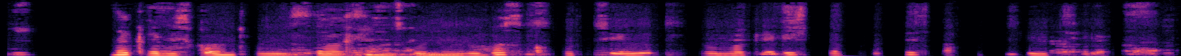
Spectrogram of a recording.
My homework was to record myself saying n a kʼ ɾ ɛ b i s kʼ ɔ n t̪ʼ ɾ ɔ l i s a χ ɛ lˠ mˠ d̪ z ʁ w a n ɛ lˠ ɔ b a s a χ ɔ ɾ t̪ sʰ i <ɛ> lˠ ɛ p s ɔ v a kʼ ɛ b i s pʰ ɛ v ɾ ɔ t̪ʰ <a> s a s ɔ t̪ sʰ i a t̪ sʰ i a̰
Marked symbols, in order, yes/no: yes, no

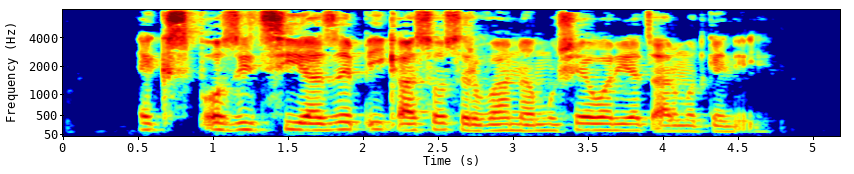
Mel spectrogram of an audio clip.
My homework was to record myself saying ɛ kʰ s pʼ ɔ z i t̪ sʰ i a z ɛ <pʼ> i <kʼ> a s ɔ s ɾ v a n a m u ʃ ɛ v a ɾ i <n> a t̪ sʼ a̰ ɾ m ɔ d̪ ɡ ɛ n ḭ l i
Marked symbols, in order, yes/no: yes, yes, no

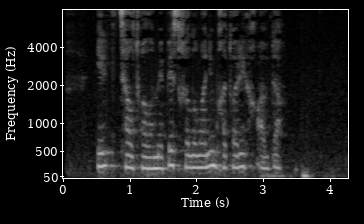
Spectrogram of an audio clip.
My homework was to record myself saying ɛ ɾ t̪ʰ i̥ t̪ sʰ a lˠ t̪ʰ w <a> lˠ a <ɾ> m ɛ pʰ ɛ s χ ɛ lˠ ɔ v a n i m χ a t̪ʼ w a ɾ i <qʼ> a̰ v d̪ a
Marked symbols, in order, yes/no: yes, no, yes

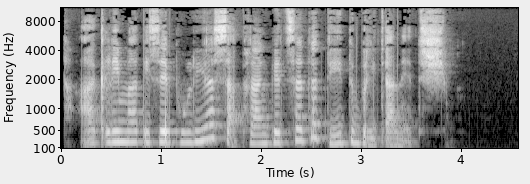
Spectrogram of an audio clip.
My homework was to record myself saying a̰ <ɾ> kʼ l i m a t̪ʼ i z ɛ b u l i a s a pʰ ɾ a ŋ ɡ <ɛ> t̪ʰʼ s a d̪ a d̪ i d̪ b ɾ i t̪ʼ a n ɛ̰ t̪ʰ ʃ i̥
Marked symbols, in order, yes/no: no, yes

